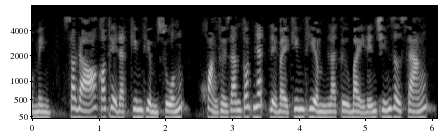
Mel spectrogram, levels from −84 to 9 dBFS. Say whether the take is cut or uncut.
uncut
